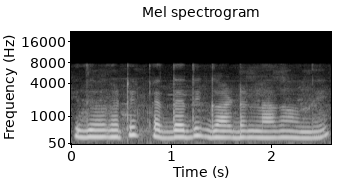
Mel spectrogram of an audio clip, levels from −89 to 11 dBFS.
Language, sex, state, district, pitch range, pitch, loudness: Telugu, female, Andhra Pradesh, Annamaya, 195-210 Hz, 205 Hz, -13 LUFS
